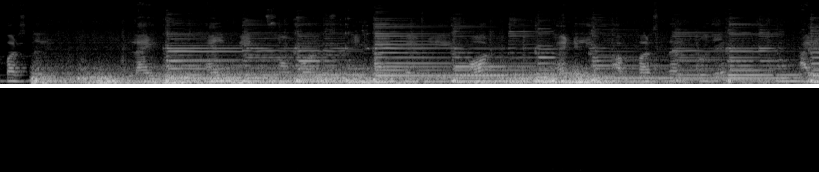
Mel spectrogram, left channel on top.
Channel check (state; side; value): silent; right; 61 dB below the other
